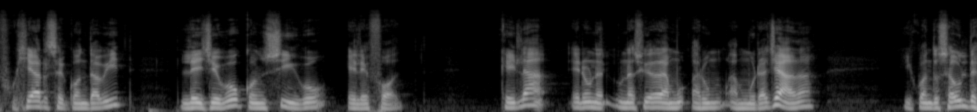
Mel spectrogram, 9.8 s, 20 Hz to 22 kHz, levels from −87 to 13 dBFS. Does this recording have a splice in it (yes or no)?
yes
